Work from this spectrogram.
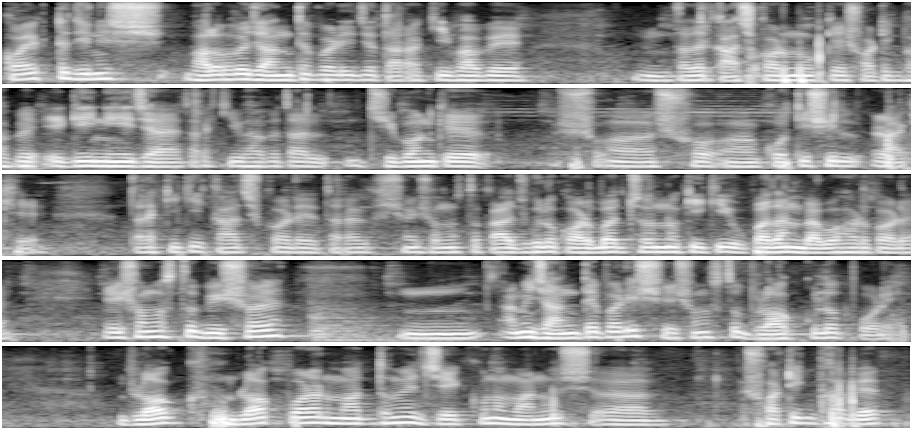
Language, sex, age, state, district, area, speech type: Bengali, male, 30-45, West Bengal, Paschim Bardhaman, urban, spontaneous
